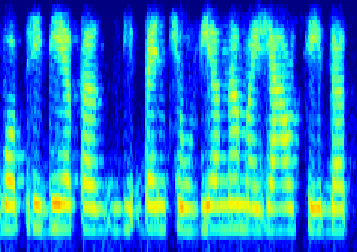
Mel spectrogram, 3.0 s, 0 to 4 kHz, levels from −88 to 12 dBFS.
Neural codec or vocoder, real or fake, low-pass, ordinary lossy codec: none; real; 3.6 kHz; Opus, 16 kbps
